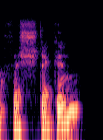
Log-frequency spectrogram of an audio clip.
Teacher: Remember to pronounce the V like an F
